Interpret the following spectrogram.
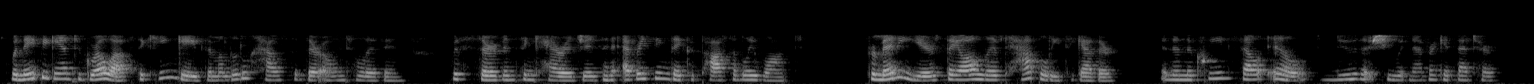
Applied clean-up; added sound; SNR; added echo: none; none; none; none.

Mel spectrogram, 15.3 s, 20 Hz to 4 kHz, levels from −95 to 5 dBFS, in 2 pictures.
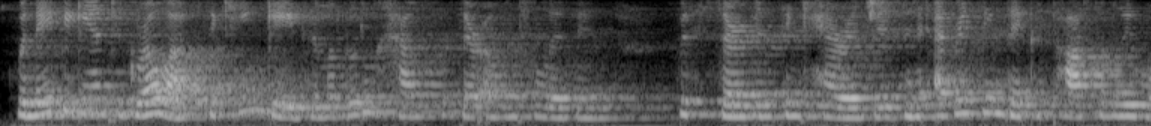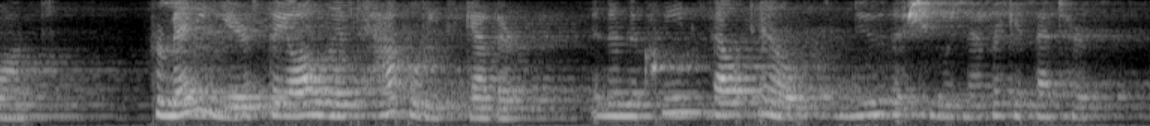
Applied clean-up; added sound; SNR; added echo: none; none; none; reverberation time 2.9 s.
